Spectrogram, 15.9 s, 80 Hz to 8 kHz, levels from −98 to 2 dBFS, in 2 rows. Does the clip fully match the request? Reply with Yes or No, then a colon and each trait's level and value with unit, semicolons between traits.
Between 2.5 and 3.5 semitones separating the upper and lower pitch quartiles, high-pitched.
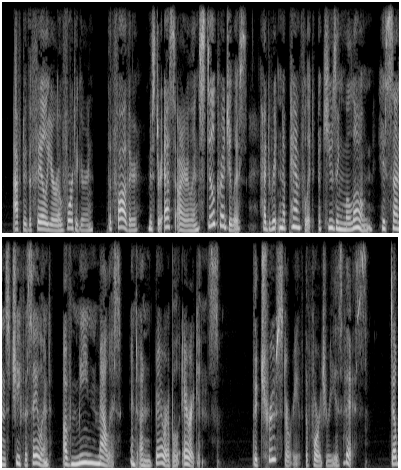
No: average, 4.8 semitones; high, 235 Hz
